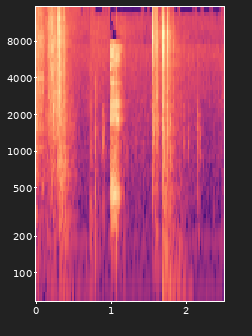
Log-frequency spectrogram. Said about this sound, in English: A door. It is locked. Inventory menu. Plunger. P. P menu. Use on door. You unlock the door. Yay. It was the right one.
